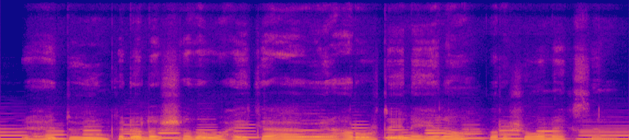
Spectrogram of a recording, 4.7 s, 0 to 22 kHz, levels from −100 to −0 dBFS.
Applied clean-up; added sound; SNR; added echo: none; Wind instrument, woodwind instrument; 5 dB; none.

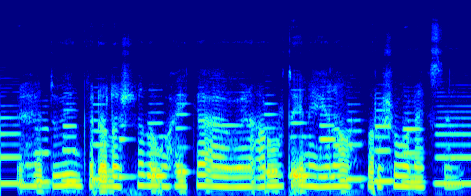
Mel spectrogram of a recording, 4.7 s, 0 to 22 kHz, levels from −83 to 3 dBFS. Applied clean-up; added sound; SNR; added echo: neural mask model RNNoise.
